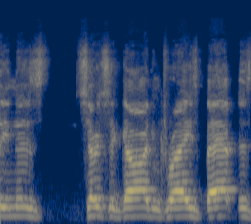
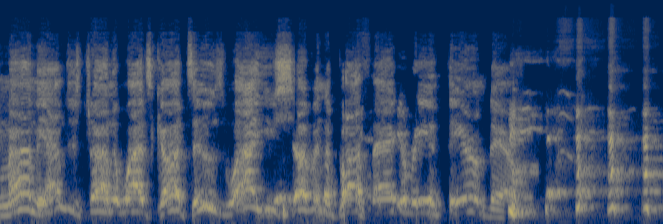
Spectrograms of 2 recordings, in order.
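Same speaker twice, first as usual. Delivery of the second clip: put-on high, whiny small child voice; 7 semitones higher than usual. Imitating a small child asked to do pre-calc: imitating a small child complaining. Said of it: "and they like".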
